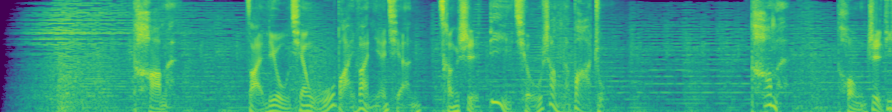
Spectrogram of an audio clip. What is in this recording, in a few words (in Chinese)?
男 短片 宣传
